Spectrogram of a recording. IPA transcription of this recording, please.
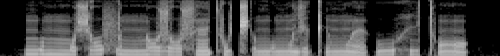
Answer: ŋʷ e mː ɔ ʃ ɔ f ʊ nː ɔ z ɔ s ɛ̃ tʼ u t͡ʃʼ ɪ ŋʷ ɪ ŋʷ ĩ z ɪ kʼ ĩ ŋʷ ɛ̃ | u h i tʼ ɔ̃

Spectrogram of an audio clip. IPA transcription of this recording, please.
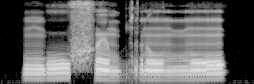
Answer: ŋ u f ẽ b r ũ n̪ ũ

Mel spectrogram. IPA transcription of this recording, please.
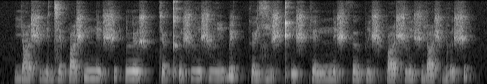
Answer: j ɑ ʃ ɦ i d͡z e p ɑ ʃ nː i ʃ | l ø ʃ tː ø kʼ ɯ ʃ v i ʃ v i ɓ e kː ø zʲ e ʃ kʼ i ʃ k e nː i ʃ θ ɯ p i ʃ p ɑ ʃ l i ʃ j ɑ ʃ b ɯ ʃ

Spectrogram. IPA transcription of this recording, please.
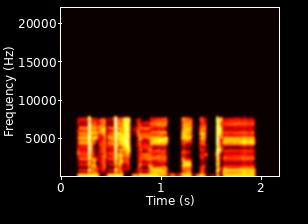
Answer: ŋ͡ǃ ə˞ xʷ ŋ͡ǃ ɛ s ɡʷ i n ɔː ɡ ɠ ə˞ ɠ ʊ ǃʼ ɔː

